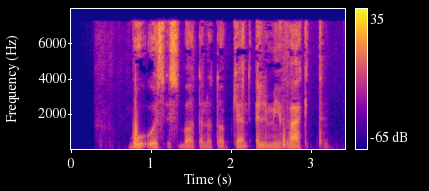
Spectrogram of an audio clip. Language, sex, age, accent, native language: Uzbek, male, 18-24, Namangan, Uzbek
